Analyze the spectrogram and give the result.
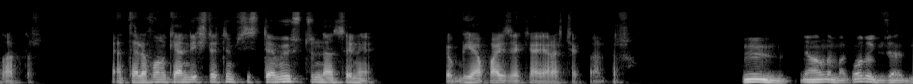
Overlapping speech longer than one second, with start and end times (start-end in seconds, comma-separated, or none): none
